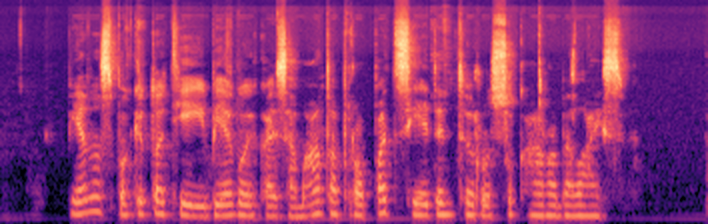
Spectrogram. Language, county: Lithuanian, Šiauliai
